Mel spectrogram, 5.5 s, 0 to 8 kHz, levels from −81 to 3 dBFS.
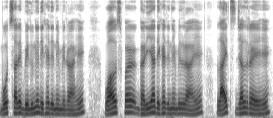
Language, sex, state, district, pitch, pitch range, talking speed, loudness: Hindi, male, Arunachal Pradesh, Longding, 130 Hz, 120-140 Hz, 220 wpm, -17 LUFS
